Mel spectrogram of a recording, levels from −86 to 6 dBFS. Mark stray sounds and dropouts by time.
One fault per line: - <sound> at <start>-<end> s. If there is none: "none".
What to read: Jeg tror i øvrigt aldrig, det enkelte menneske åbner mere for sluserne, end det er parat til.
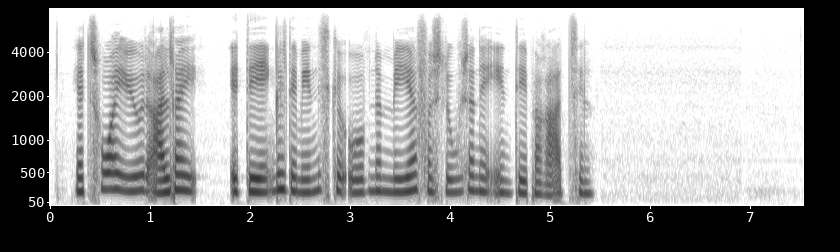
none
